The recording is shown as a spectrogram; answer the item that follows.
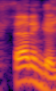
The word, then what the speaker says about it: Thedinga: You got it, man. It's Thedinga. You said it exactly the way that it is.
